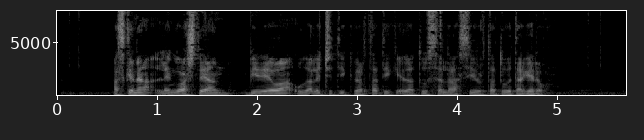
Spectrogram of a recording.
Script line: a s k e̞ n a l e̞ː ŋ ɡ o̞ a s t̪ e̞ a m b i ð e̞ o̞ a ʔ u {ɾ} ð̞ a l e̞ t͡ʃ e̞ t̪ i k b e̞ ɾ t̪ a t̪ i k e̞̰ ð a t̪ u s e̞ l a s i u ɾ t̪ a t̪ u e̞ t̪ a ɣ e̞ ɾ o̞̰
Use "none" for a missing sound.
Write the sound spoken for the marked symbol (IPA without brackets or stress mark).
none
